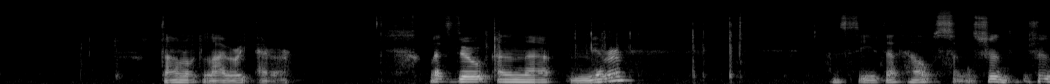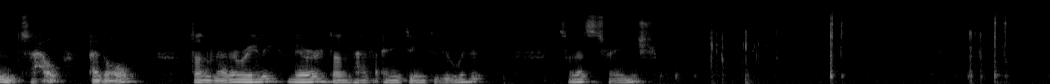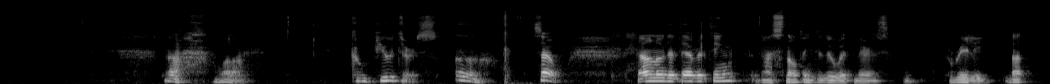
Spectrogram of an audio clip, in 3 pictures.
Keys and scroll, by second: 4.9 ctrl+c, 5.5-7.0 typing, 7.3 Return, 17.7 Up, 18.0 Up, 18.9 Return, 20.4 y, 20.5 Return.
